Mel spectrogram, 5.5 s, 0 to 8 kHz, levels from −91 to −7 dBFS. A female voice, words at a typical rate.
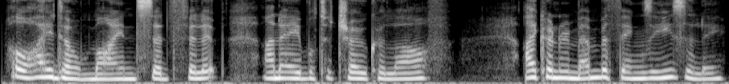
Yes: female; average, 175 wpm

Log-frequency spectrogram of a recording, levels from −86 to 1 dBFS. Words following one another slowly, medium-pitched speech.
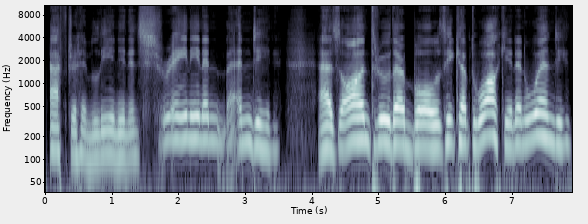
Yes: slow, 130 wpm; medium, 150 Hz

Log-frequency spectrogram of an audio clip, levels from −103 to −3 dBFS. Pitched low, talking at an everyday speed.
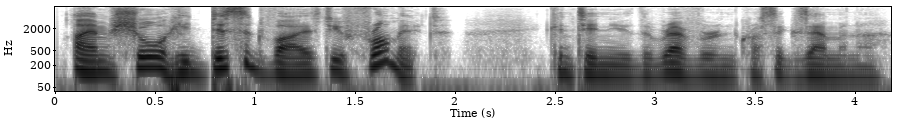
Yes: low, 120 Hz; average, 185 wpm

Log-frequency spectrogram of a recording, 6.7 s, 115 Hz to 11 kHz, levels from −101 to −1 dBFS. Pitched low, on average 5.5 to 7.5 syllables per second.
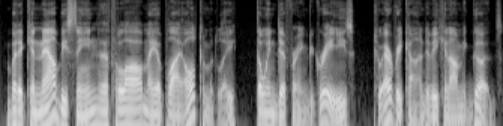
Yes: very low, 95 Hz; 5.8 syllables/s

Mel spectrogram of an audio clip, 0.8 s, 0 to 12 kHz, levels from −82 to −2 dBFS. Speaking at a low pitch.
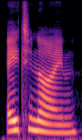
No: high, 215 Hz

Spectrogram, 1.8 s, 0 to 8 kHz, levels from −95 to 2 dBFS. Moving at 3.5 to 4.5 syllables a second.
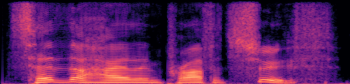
Yes: 4.3 syllables/s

